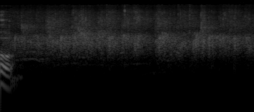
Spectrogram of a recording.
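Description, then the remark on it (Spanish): A church audience applauds steadily in praise of God, a dense wash of many hands clapping that holds throughout, with a brief voice at the very start before the applause takes over. “Pero gracias al Señor y dele un aplauso a Él.”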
